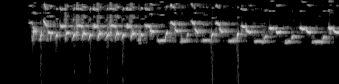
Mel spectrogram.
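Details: Eurasian goldfinch Málaga-style song on a tutor tape for teaching goldfinch chicks and hybrids: fast continuous twittering of high, sharp, tinkling notes with buzzy trills, delivered without pause against a clean, silent background.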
